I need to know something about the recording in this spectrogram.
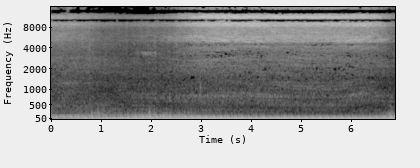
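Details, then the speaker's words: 1972 Dodge Tradesman camper van abandoned 10 years, running after a new battery, starter relay, voltage regulator, ballast resistor, fuel sending unit, fuel pump and filter: a steady, even, low idle rumble with no misses or knocks. Engine runs. "all right it's running so now we know we've got an engine so now we'll look at what we're going to do next"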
